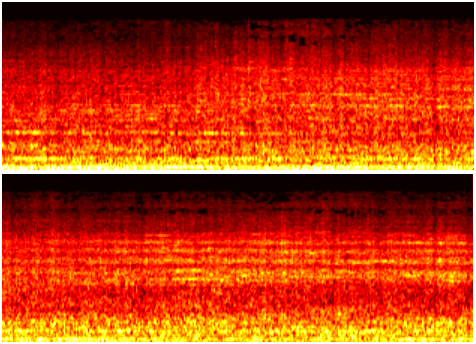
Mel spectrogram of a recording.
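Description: Diesel locomotives of a freight train passing close by with a steady engine drone, then loaded freight cars rolling past on the rails near the end.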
